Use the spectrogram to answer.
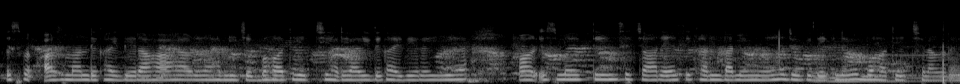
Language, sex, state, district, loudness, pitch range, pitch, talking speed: Hindi, female, Bihar, Purnia, -30 LUFS, 205-220 Hz, 210 Hz, 230 wpm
